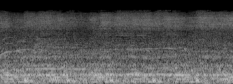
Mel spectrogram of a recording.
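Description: Large fairground pendulum ride running, its machinery giving a steady rumble and hum, with fairground music mixed in underneath.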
